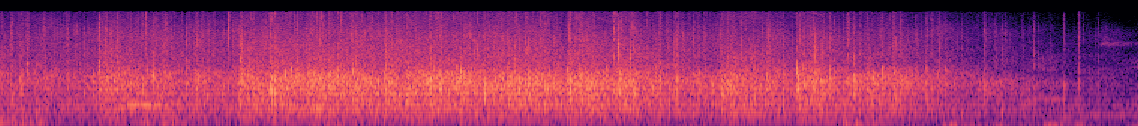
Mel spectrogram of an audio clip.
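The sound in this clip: An audience gives warm applause to welcome a speaker forward, with steady, dense clapping for about seven seconds that tapers off at the end.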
